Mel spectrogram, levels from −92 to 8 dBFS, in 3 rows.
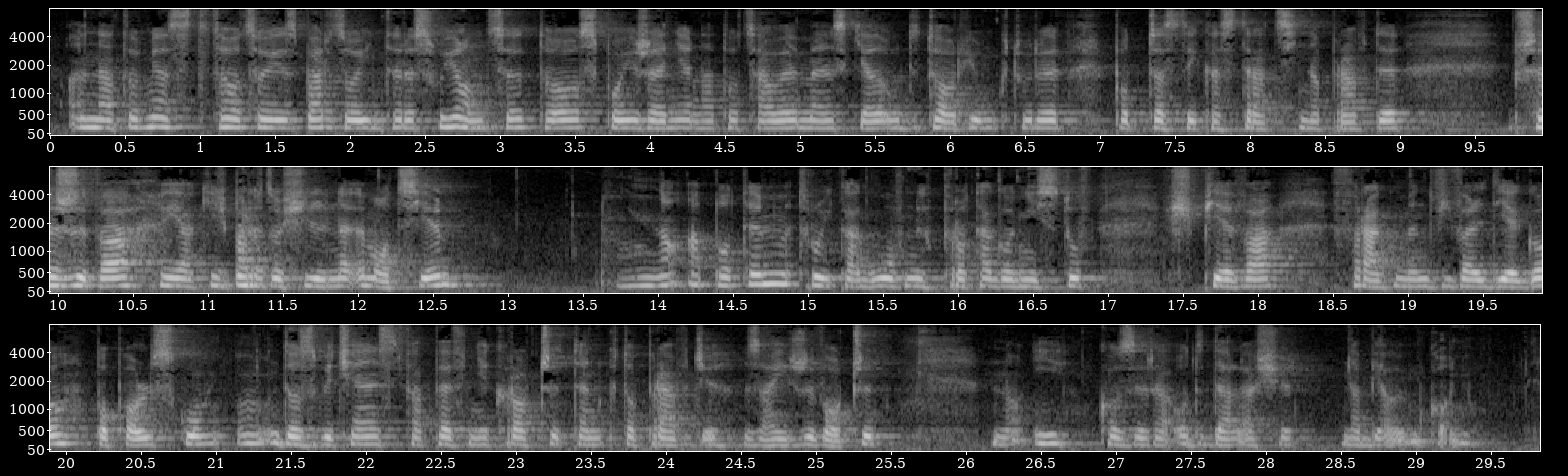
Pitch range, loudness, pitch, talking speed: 170-190 Hz, -24 LUFS, 180 Hz, 105 wpm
